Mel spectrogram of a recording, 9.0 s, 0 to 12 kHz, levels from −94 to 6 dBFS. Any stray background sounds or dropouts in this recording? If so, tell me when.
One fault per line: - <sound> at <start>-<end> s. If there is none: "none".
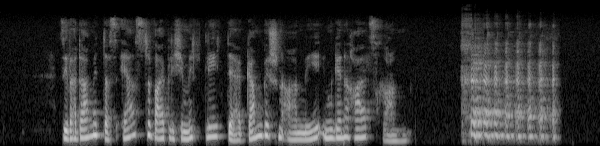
- laugh at 6.9-8.4 s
